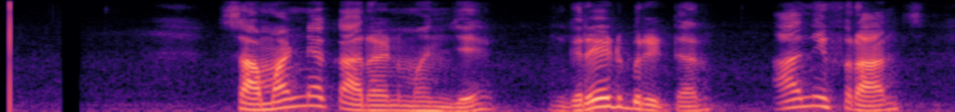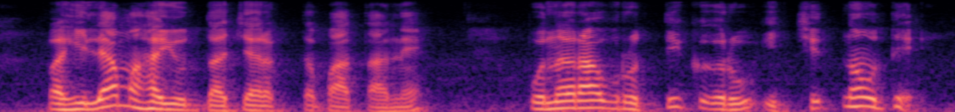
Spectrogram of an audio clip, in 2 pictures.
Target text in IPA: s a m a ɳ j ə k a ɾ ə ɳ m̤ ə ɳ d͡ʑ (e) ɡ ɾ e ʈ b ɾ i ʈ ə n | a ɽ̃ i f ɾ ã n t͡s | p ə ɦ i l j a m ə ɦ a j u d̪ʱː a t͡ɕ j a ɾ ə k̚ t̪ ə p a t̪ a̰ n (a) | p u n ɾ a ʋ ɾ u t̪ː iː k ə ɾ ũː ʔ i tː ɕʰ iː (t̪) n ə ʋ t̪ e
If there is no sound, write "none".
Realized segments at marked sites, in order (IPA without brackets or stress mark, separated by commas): e, e, t̪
